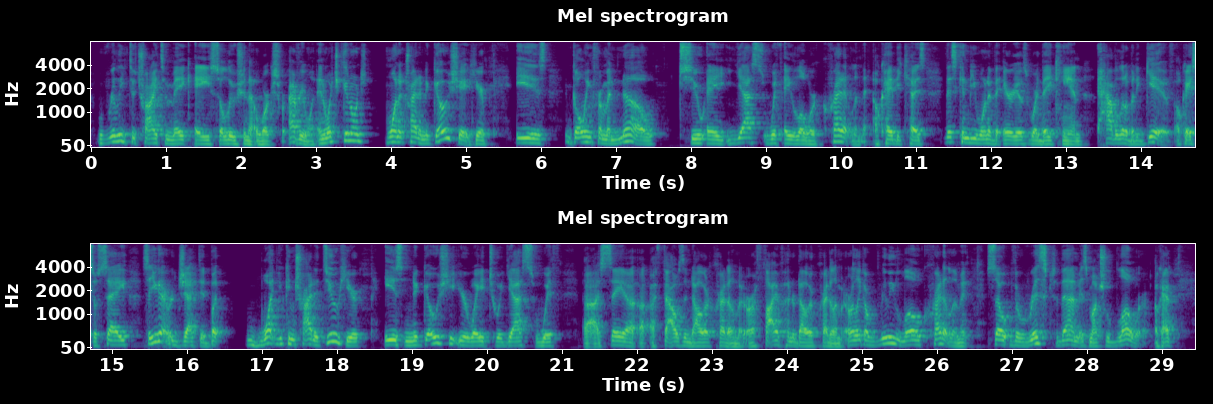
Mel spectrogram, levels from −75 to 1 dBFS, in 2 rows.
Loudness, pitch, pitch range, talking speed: -20 LUFS, 125 Hz, 110-160 Hz, 215 wpm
